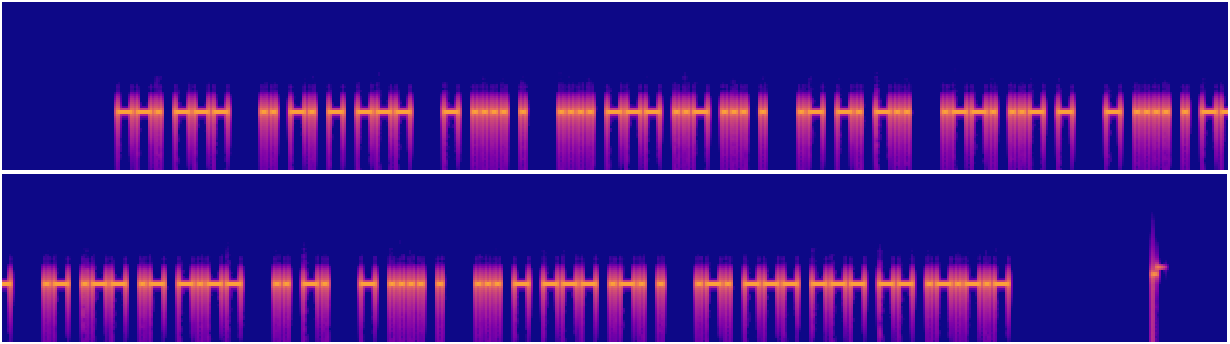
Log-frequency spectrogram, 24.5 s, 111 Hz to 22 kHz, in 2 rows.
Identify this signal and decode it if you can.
Morse code, heard as a keyed tone, about 25 wpm, 700 Hz. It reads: GO INTO THE HOUSE AND PUT THEM AWAY IN THE STORE ROOM.
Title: Sentences from Top 1000 Words - Review Part 5 - 25wpm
